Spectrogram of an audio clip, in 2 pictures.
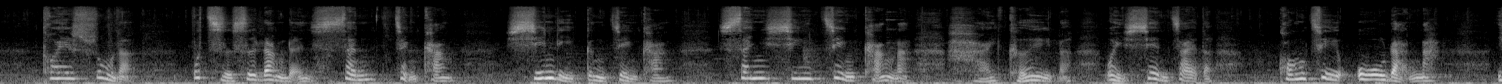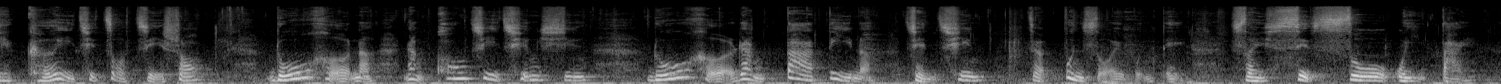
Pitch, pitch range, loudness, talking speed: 220 Hz, 175-275 Hz, -20 LUFS, 140 characters per minute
